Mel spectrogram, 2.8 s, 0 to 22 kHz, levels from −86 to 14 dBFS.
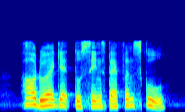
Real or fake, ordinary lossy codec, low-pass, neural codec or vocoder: real; none; 5.4 kHz; none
